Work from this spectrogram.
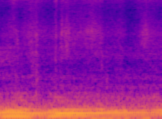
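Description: A manual car being launched hard, its engine roaring low and heavy under load, a sustained close rumble with slight dips as it accelerates through the gears.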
